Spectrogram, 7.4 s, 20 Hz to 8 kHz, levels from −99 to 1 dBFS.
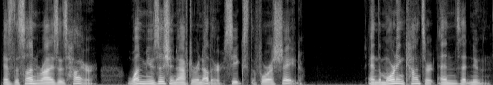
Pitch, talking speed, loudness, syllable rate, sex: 150 Hz, 160 wpm, -20 LUFS, 5.5 syllables/s, male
